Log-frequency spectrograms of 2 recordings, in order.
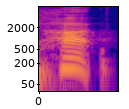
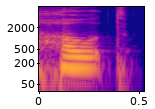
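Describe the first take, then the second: First: The vowel sounds like the one in 'hot'. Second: The vowel sounds like the one in 'oat'. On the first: This is how the owner says it. "I guess she pronounces it hot" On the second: This is how the speaker had been saying it. "I was calling it a Hote cookie"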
